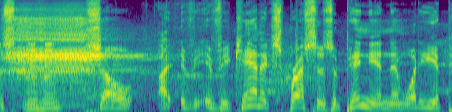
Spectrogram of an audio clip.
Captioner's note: buzzer blaring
